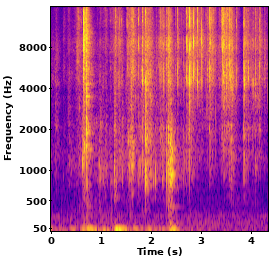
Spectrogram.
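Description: Cardboard trading-card box being opened and its wrapped pack pulled out: a few short, sudden crinkling and rustling sounds of card stock and wrapper, with light crackling between them.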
